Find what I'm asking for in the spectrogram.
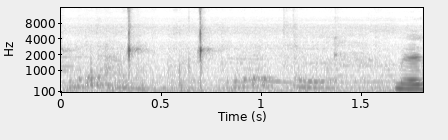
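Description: Andhra pigeons, male and female, give soft low coos with a couple of sharp clicks or flaps between them, close by, while someone talks over them.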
